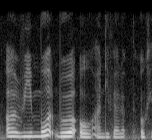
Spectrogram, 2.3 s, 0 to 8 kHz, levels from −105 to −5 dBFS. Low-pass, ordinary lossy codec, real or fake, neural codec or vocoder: 7.2 kHz; none; real; none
